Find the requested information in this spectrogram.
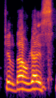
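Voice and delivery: called out high and loud at the chat; mock exasperated shout. Real, not acted. Streamer overwhelmed by chat, telling viewers to calm, loud playful shout.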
